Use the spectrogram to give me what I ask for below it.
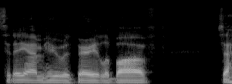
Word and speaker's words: LaBov: LaBov, that's exactly right. Now, I do have relatives throughout the world, and they either call it LaBov or LaBov. I'm LaBov, so it rhymes with above.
